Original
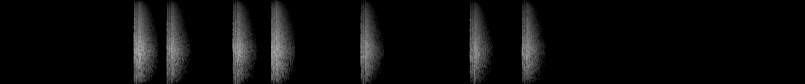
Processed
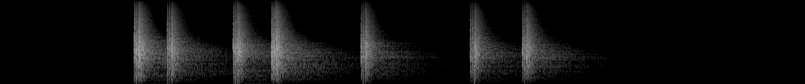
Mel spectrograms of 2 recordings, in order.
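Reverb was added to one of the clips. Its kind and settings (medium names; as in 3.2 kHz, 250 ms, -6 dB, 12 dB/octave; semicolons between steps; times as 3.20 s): algorithmic reverb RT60 2.2 s, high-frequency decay 0.3×, pre-delay 15 ms, DRR 12 dB; trim -2 dB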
